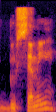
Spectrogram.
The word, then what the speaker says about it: Buscemi: And if you remember me talking about Miracle Workers, it's got Daniel Radcliffe, Steve Buscemi is how you pronounce it, correct, Craig?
